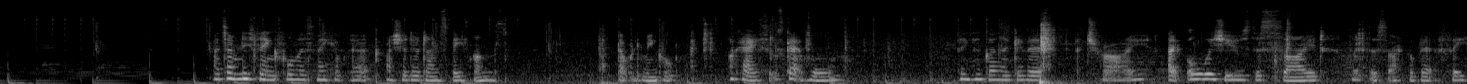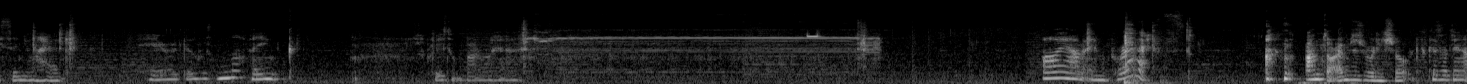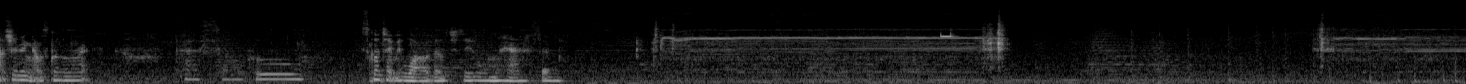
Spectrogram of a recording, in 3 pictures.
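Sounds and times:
long high-pitched beep: 0:19.9 - 0:23.5, 0:36.0 - 0:39.2, 0:42.6 - 0:43.8.

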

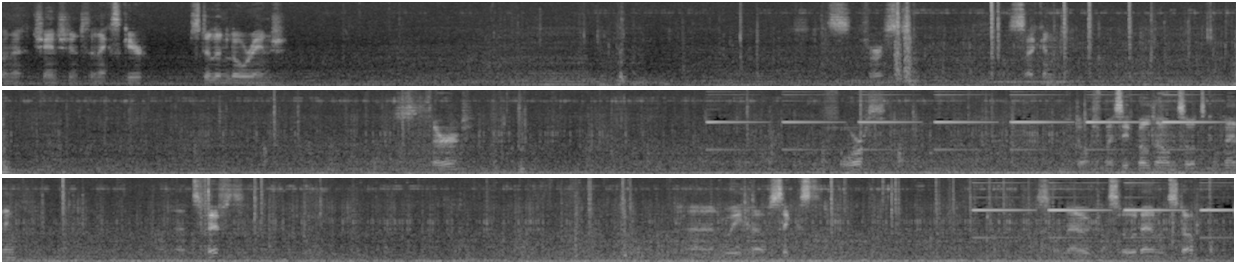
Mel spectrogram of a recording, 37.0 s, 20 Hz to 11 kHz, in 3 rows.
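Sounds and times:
car engine rumbling: 0:00.0 - 0:37.0.

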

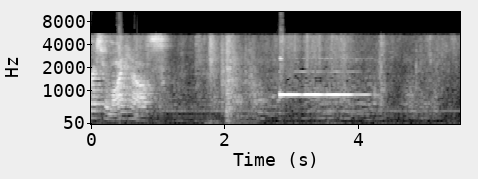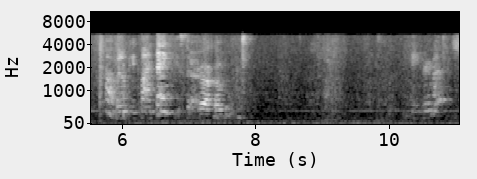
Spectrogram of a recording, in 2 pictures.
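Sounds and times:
elevator electronic beep: 0:02.8 - 0:04.4.

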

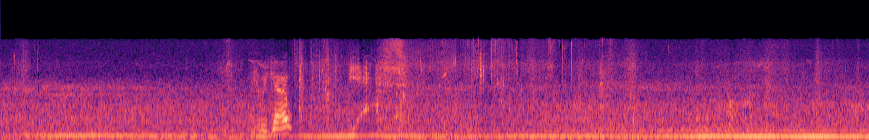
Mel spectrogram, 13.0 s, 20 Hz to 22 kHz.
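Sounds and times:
low mechanical hum: 0:00.0 - 0:13.0.

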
